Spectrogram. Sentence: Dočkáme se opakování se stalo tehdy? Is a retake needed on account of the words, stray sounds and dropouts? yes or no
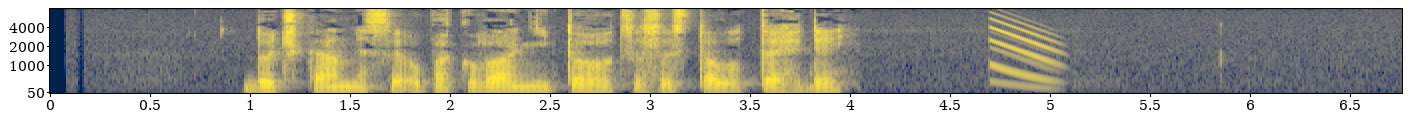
yes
